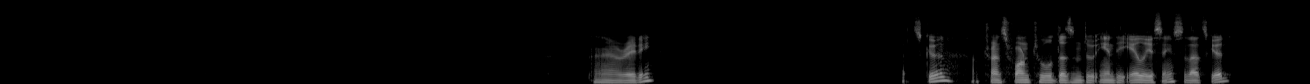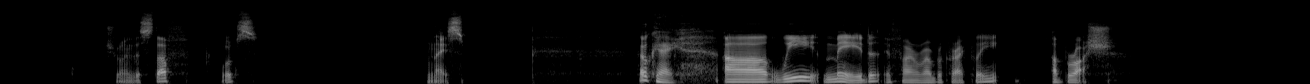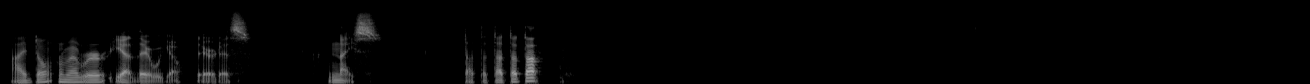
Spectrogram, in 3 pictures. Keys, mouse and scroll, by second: 0.1-0.5 scroll down 4, 0.6 Return, 2.0 ctrl+u, 8.1-8.8 scroll up 5, 8.8 middle click, 8.9-9.6 scroll up 2, 9.6-10.2 scroll down 10, 10.2 scroll up 3, 10.6-11.0 scroll down 2, 11.0 middle click, 11.3-13.3 scroll up 1, 13.4 shift+click, 14.4 ctrl+j, 15.2 ctrl+z, 16.3 ctrl+e, 16.7-17.0 scroll up 1, 17.0-17.3 scroll down 1, 17.3 middle click, 18.9 b, 19.8 ctrl+z, 29.3 ctrl+z, 31.4 ctrl+middle click, 31.5 ctrl+z, 36.8-39.3 drag, 36.8-37.5 v, 37.5-39.3 shift+middle drag.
